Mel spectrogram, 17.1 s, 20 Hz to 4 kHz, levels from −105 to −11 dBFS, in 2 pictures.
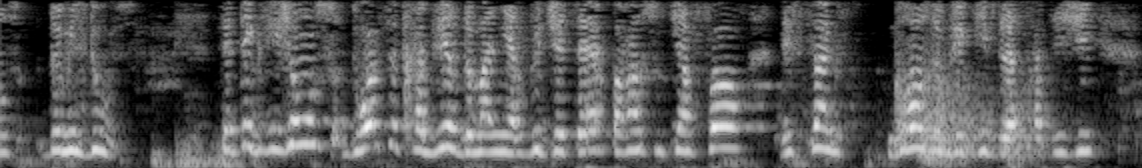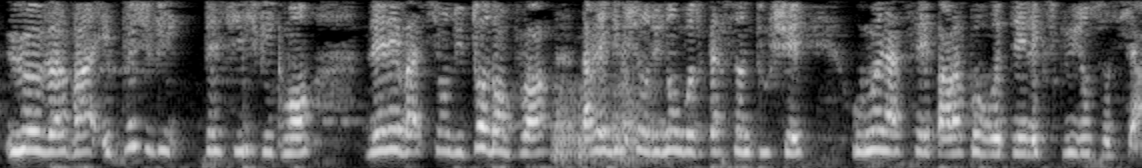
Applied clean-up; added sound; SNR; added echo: classical method WPE with log-MMSE.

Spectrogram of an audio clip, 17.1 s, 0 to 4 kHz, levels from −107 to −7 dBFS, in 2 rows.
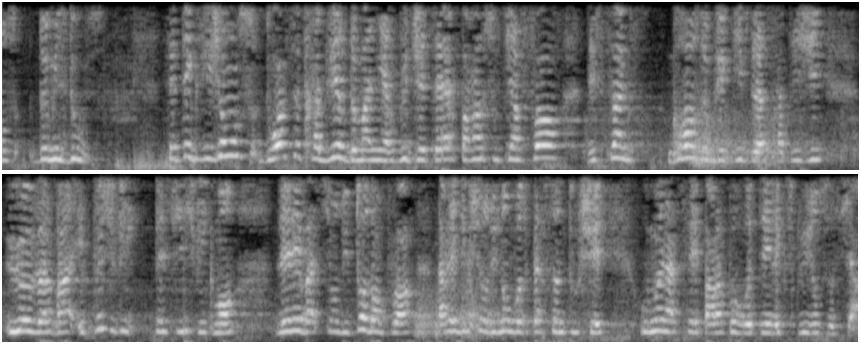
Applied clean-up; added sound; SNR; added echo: none; Thunder; 18 dB; reverberation time 0.2 s.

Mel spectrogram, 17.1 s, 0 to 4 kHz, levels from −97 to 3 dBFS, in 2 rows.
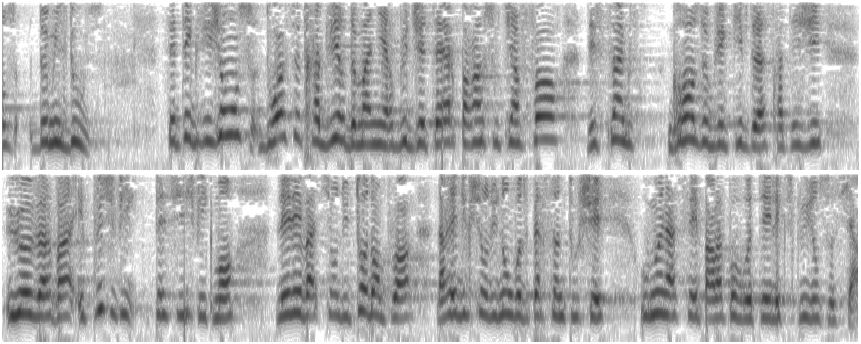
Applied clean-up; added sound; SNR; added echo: none; none; none; none.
